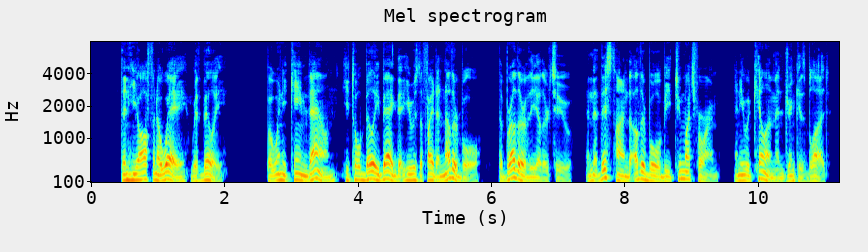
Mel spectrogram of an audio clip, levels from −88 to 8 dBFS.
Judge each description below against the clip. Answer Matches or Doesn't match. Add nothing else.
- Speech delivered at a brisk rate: Matches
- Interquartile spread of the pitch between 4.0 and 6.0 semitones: Matches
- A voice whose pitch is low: Matches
